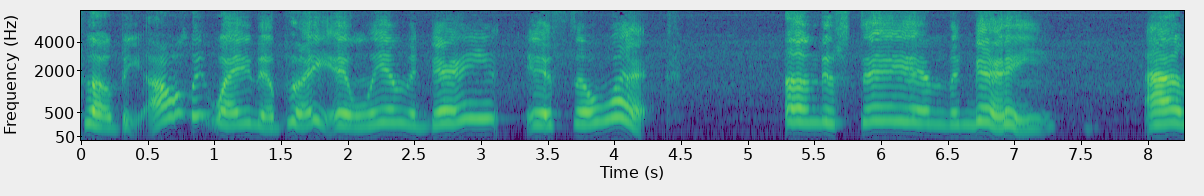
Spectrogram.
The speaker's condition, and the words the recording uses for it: Cerebral palsy. But people don't want to hire you because of your speech.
